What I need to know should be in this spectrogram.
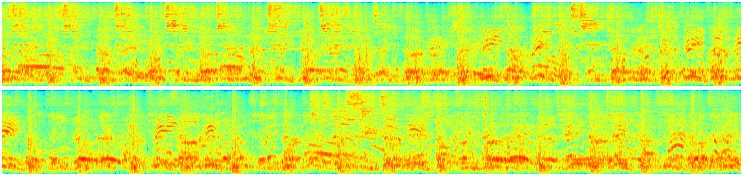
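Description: A crowd of men chant and shout rhythmically together close by.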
